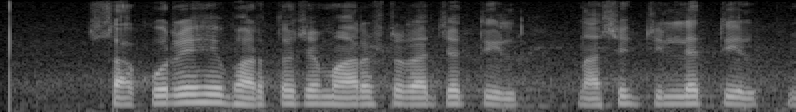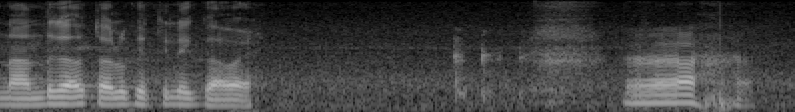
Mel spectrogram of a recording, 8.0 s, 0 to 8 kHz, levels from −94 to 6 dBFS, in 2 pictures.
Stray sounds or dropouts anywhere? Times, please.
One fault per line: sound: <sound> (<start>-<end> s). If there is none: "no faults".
sound: laugh (6.2-7.8 s)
